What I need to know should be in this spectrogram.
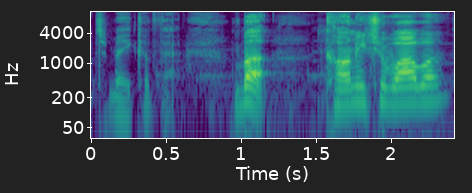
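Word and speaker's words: こんにちは: Watch out for the wa on the end, which is always pronounced wa. I'm not sure what to make of that. But konnichiwa, saying konnichiwa, good afternoon, we can work with that.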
